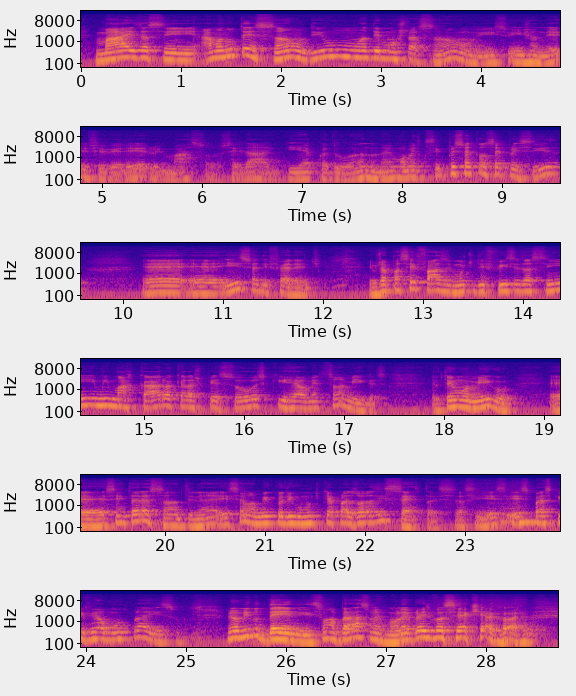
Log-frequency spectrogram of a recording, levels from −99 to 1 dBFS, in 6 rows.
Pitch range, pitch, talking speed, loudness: 120-175 Hz, 155 Hz, 195 wpm, -32 LUFS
